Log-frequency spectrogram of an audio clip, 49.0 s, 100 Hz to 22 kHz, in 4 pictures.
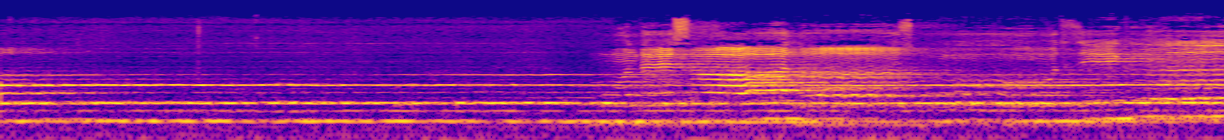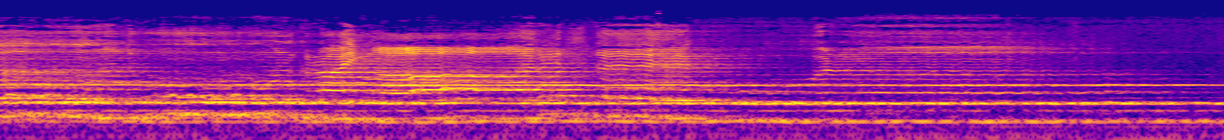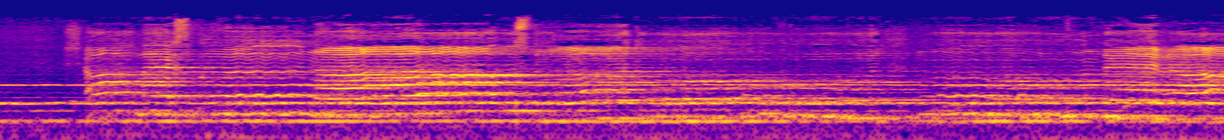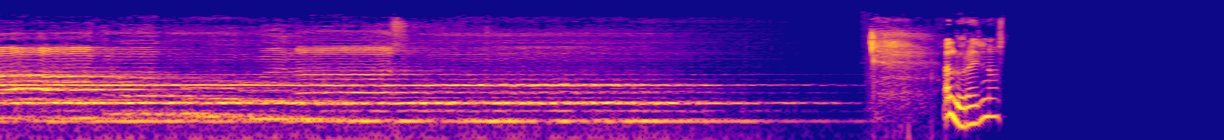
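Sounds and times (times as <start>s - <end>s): vocal ensemble singing in harmony: 0.0s - 46.0s.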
